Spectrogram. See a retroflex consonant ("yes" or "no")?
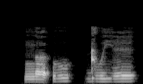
yes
